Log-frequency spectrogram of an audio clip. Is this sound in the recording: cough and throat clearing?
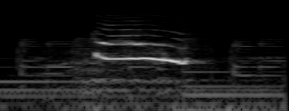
no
